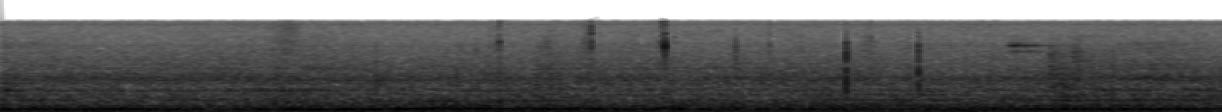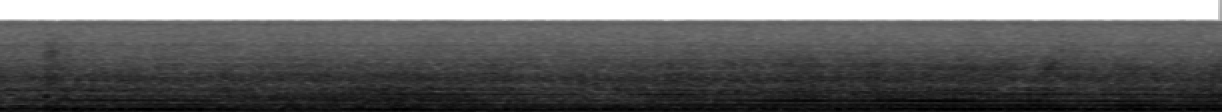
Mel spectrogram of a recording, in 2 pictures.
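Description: A garbage truck engine idles with a steady low rumble.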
